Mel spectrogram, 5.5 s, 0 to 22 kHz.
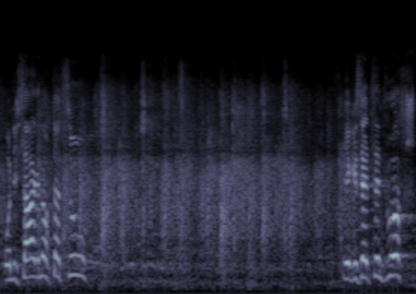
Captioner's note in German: Beifall bei der CDU und dem BÜNDNIS 90/DIE GRÜNEN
